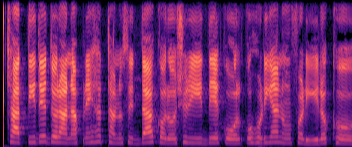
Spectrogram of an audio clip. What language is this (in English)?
Punjabi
